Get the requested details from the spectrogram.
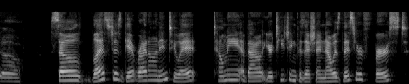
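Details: Adult woman; typical speech.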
